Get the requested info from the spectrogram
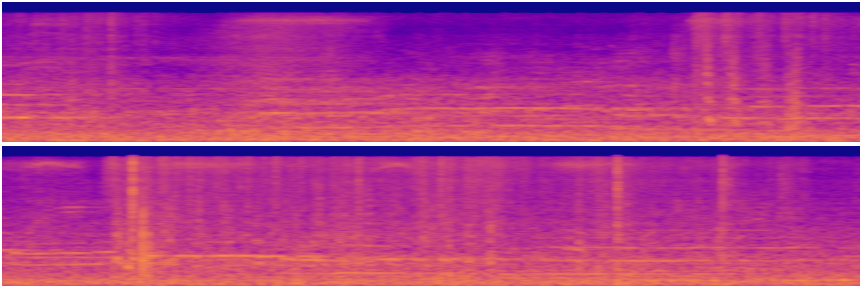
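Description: Feral pigeons cooing, with a few sharp clicks among them, the loudest about five seconds in.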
